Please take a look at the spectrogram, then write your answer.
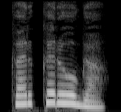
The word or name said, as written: ಗುರಿಗಾರಿಕೆ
